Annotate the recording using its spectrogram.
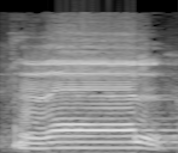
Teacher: জিহ্বার আগা সামনের উপরের দাঁতের আগার সঙ্গে লাগাইলেই হয়ে যাবে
